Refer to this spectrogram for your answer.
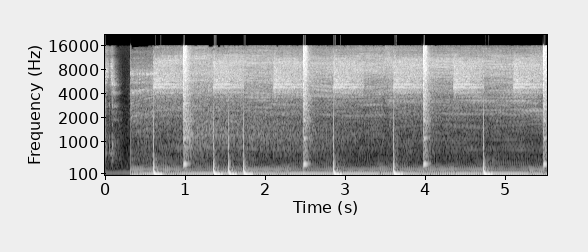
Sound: electric whirring; hip-hop music

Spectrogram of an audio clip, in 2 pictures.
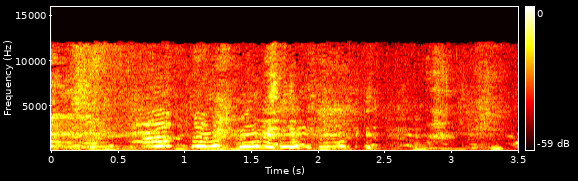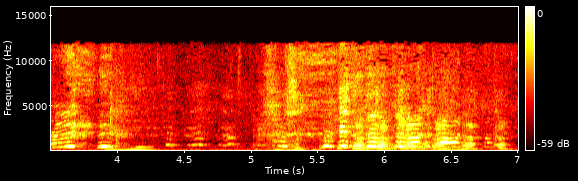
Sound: laughter continues

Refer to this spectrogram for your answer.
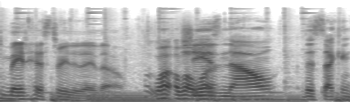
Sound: voiceover

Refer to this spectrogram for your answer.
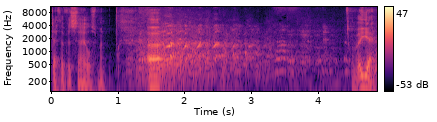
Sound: audience laughing

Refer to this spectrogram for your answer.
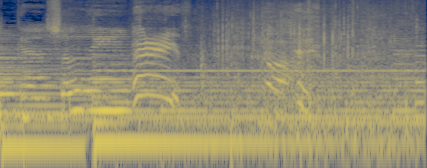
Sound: ropes creaking, grunts of exertion

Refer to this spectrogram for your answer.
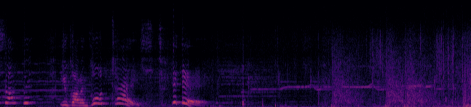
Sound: chuckles

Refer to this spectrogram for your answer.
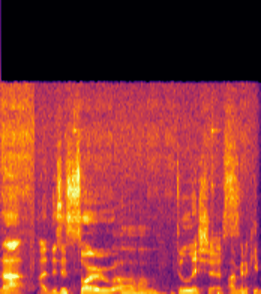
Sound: moans

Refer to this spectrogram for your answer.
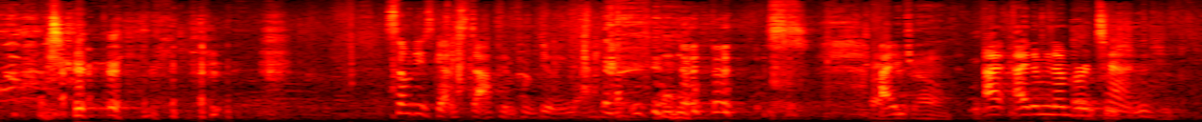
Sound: laughter

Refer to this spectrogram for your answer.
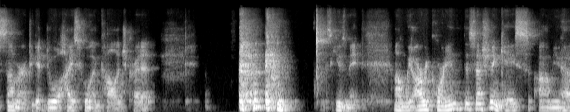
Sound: coughs

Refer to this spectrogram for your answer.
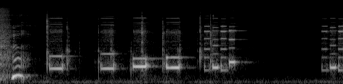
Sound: voiceover laughs; beeping

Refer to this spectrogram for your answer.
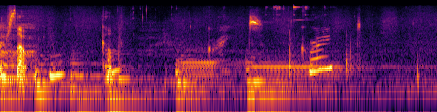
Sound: none

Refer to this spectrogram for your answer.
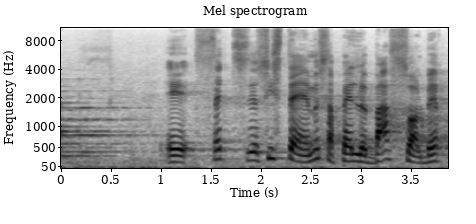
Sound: speaking french

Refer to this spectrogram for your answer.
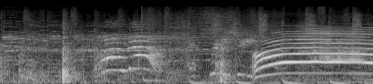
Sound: talking in background; screams

